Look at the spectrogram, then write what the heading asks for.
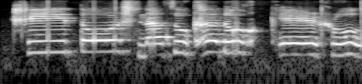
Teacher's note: పక్కన విసర్గ హెచ్ అని రాసేసుకోండి దుఃఖేషు సుఖలో మహాప్రాణం ఖ కి ఉంది దుఃఖేషులో ఖ కి మహాప్రాణం రెండు వినపడేటట్టు చెప్పాలి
